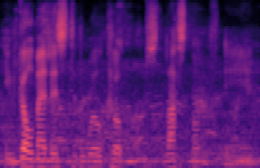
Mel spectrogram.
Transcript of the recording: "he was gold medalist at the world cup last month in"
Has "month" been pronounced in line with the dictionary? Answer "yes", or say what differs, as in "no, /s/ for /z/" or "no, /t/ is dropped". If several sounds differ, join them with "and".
yes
